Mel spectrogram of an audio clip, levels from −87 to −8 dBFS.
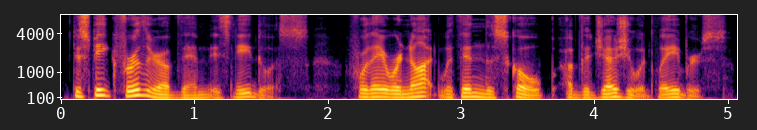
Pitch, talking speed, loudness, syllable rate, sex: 115 Hz, 215 wpm, -19 LUFS, 5.5 syllables/s, male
